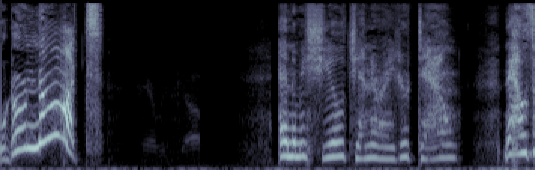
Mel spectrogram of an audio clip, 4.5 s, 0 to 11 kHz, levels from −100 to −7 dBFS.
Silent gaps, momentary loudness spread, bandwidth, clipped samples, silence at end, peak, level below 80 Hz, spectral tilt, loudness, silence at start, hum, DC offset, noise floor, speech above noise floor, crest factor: none; 15 LU; 10.5 kHz; under 0.1%; 0 s; -14 dBFS; -76 dBFS; -0.5 dB/octave; -36 LUFS; 0 s; none; under 0.1%; -75 dBFS; 36 dB; 22 dB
